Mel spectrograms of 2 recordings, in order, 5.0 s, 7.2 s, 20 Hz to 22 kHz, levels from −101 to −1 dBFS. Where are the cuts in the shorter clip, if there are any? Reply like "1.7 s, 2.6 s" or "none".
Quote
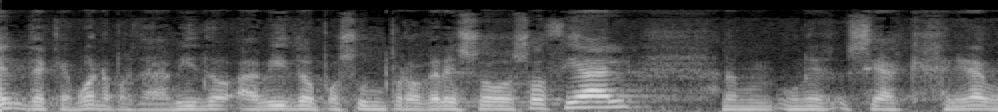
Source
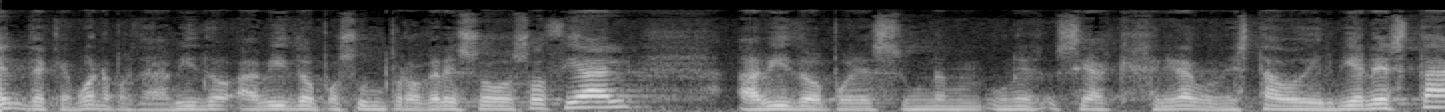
3.6 s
